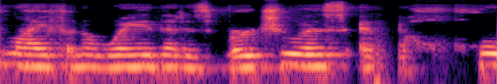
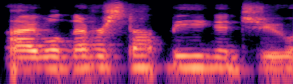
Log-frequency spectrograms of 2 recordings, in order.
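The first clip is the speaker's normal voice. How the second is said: normal talking voice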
